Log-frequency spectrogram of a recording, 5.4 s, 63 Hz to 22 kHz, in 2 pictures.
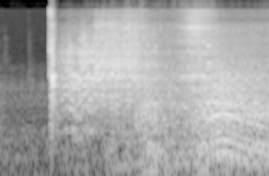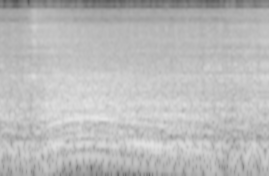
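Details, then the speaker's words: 1973 Ford Bronco 302 V8, revived after 10 years in storage, first runs after cleanup: starts and runs rough, note surging and wavering instead of settling to an even idle, weak idle; they suspect a vacuum leak, with timing and mixture screws still to set. "all right let's go ahead and check for vacuum leak and stuff because something's not happy"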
